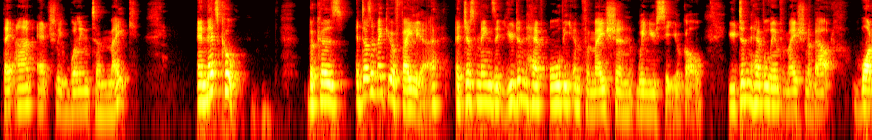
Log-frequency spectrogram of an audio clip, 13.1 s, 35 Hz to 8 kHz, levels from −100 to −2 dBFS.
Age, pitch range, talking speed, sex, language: 30-49, 120-150 Hz, 180 wpm, male, English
